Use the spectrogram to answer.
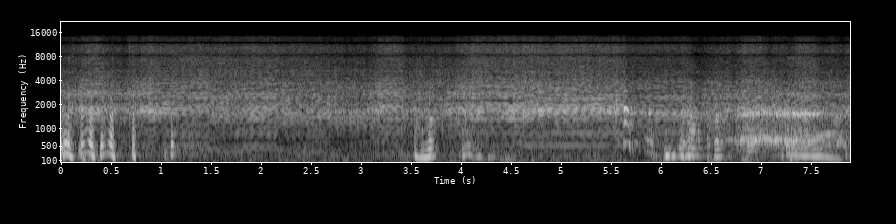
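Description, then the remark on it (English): An electric shaver buzzes steadily throughout during shaving, with a bright, continuous motor hum, while people talk over it in short bursts. “Yeah, I think I have that shaver.”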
